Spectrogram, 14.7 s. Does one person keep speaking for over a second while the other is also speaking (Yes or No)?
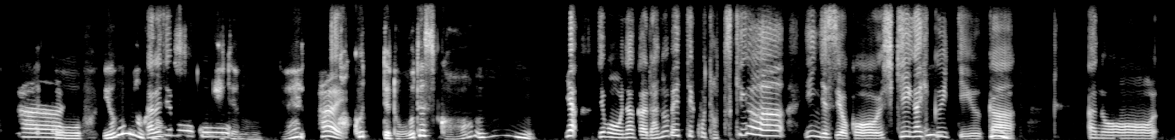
No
